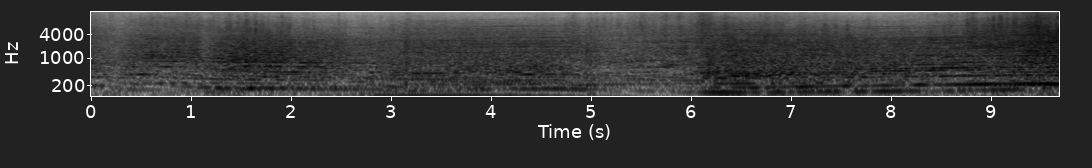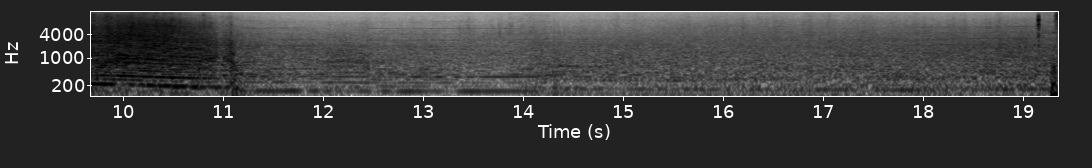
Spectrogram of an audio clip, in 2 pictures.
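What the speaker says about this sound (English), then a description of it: "A couple of cars in the back go around." Race cars circling a track during a race, engines droning at a steady distance, then one car swells closer with a rising whine that peaks and drops away abruptly, followed by a fainter continuing hum.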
